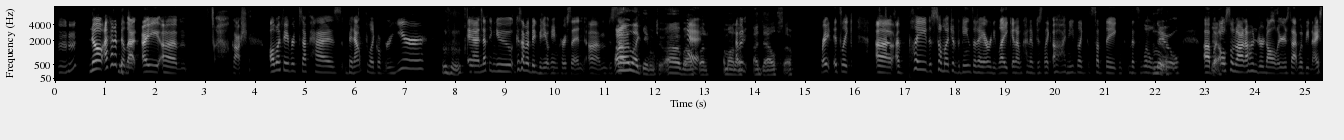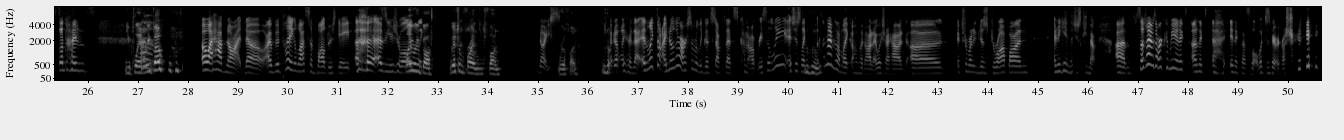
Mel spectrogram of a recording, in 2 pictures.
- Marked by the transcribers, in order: other background noise; chuckle; chuckle; laugh; tapping; chuckle; sigh; laughing while speaking: "frustrating"
- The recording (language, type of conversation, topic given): English, unstructured, How does art shape the way we experience the world around us?
- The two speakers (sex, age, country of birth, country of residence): female, 18-19, United States, United States; female, 30-34, United States, United States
